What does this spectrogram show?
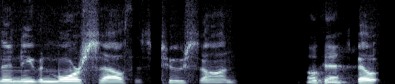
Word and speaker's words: Tucson: even more south is Tucson okay SP spelled and pronounced in Spanish tukon tu tu c s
